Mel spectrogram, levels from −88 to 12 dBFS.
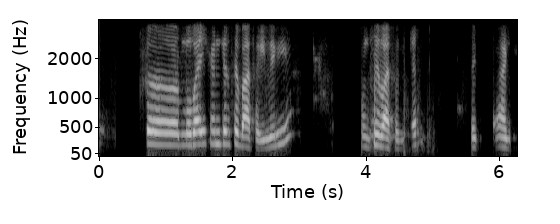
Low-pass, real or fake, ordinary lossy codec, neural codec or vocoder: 3.6 kHz; fake; Opus, 64 kbps; codec, 16 kHz, 2 kbps, X-Codec, HuBERT features, trained on general audio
